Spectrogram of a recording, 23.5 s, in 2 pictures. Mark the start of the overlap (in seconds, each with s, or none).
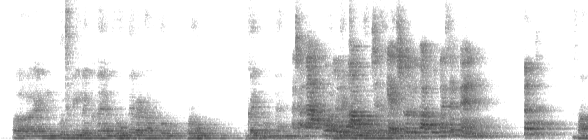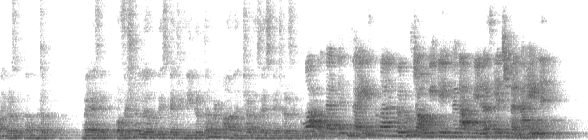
6.6 s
